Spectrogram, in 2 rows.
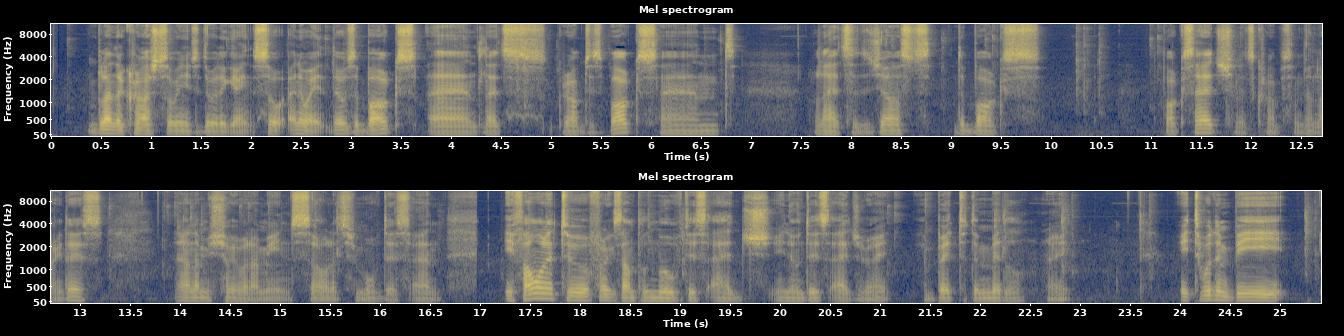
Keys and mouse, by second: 0.0 d, 0.3-2.0 drag, 2.8 click, 3.0 q, 8.5 click, 8.9 Tab, 9.4 click, 10.4 g, 11.9 ctrl+b, 13.3 Tab, 14.1 q, 15.7 shift+2, 16.3 Tab, 16.9-17.4 drag, 17.8 shift+click, 18.2 click, 19.1 shift+click, 20.2 click, 21.2 ctrl+click, 22.2 g.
